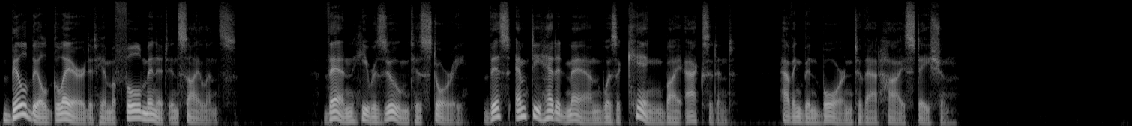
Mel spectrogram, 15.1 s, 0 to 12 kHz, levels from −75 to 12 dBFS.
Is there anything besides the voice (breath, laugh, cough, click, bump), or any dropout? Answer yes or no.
no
